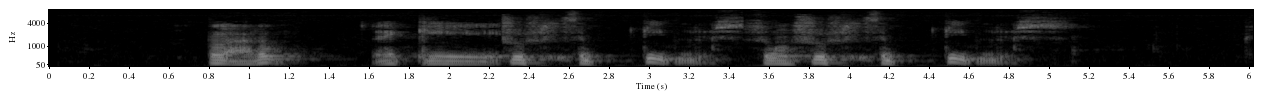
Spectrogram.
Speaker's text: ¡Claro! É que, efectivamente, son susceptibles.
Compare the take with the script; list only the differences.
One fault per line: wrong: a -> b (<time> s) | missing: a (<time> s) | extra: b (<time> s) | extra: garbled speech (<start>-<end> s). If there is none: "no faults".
wrong: efectivamente -> susceptibles (2.3 s)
